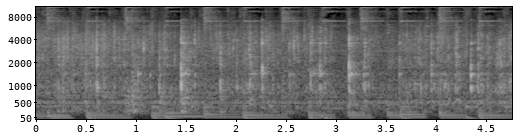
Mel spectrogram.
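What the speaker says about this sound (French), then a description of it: "Donc vous continuez à mélanger à l'intérieur" Mixture stirred briskly in a bowl while preparing holiday appetizers at home, giving a steady run of scraping, clicking strokes close by, with no talking.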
